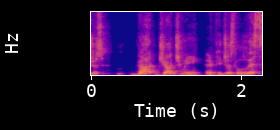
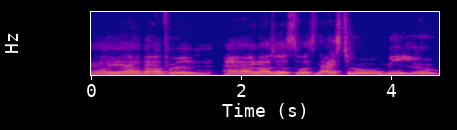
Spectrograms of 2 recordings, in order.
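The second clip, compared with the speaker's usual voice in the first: soft, odd, dopey, dim-sounding character voice; 5 dB quieter than usual. A character introduces himself to another, in Alfred's odd voice. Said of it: "What's wrong with your voice, Alfred?".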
